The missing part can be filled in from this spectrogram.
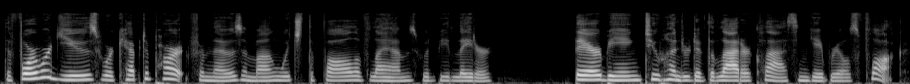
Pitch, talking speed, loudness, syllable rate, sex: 195 Hz, 185 wpm, -19 LUFS, 4.7 syllables/s, female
